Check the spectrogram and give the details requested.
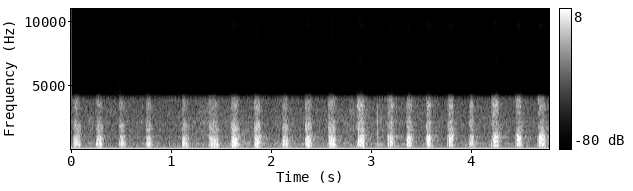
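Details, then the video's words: Late-night barking of a pet hedgehog confronting a slipper, a fast series of short, rough clicks, about four per second, with a slightly louder burst midway. "Hedgehog making noise (barking) at a slipper in the middle of the night"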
